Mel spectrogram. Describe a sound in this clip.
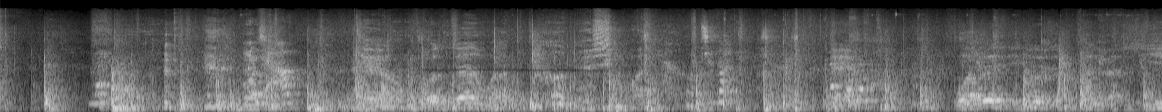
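A man talks eagerly and coaxingly, close by.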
